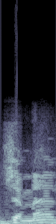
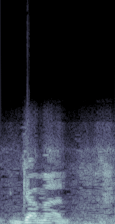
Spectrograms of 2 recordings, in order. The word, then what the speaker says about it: Jamal: So instead of Jamal, which is phonetically correct, for example, they Gamal.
